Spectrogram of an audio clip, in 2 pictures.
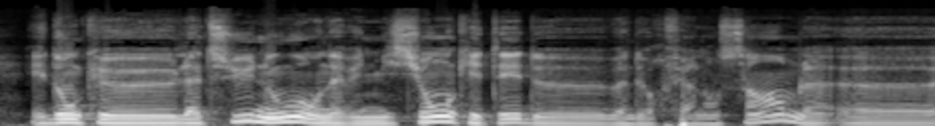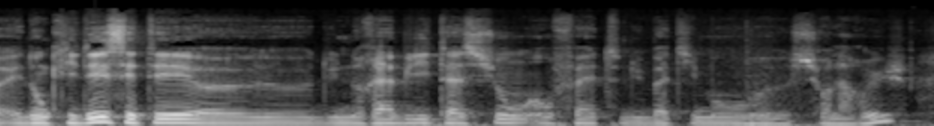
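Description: A man with a fairly low pitch speaks at a moderate pace, his pitch varying in an ordinary way while his loudness swings widely. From southern France, near Nice. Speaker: architect. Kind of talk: interview. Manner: halting.

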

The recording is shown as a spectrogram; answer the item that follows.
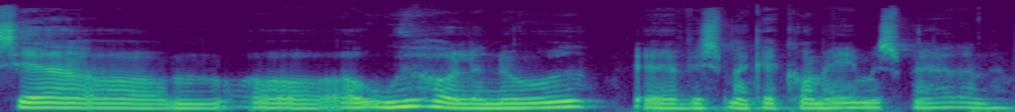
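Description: A woman speaks in a dark, mellow tone at a moderate pace with fairly even intonation. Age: 50s. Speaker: chronic pain patient. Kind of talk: personal testimony interview. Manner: hesitant, many fillers.

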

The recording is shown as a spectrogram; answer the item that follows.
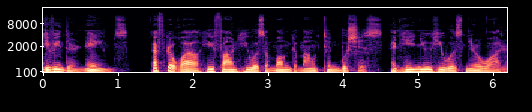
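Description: A man with an American accent, medium in pitch, with a dark, mellow tone, ordinary pitch variation and a moderate pace, in a dry, close sound with no echo on a very clean recording with a silent background. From Pueblo homelands, US Southwest. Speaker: podcast host and storyteller. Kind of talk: elder-style storytelling, retelling Coyote tales in a measured narrative. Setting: studio.

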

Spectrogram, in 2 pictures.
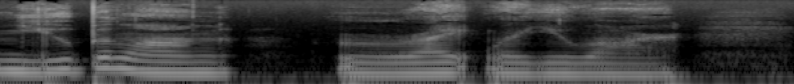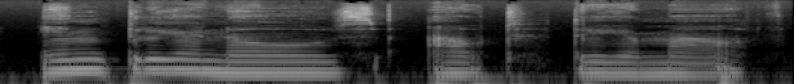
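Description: Somewhat breathy and fairly low-pitched, a woman talks at a fairly slow pace with lively intonation. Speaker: podcast host, student housing professional. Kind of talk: guided breathing meditation, calm and soothing, then casual chat. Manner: slow, soft, rhythmic and coaxing during breathing exercise; animated, candid, conversational, upbeat.

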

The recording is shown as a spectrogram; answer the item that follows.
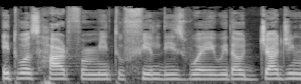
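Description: In an Italian accent, a woman speaks at medium pitch and a moderate pace on a very clean recording with a silent background. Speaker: podcast host, yoga and art teacher. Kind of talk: personal narration.

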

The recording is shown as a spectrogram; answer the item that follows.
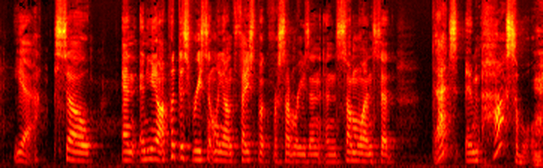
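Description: Noticeable background noise behind a woman's fairly low-pitched voice. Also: ordinary pitch variation, moderate pace. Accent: American. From Baltimore, Maryland. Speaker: state senator. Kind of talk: interview.

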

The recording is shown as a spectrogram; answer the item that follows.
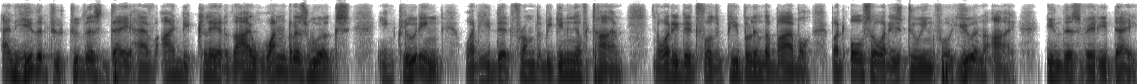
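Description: A man with a normal speaking voice and fairly low pitch talks at a fairly quick pace with lively intonation. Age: 60s. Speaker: preacher. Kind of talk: sermon.

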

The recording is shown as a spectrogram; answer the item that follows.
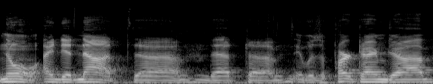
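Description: With audible room echo around him, a man at a medium pitch speaks with fairly even intonation. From southwestern Minnesota, rural. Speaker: retired hospital executive. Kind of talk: interview reminiscence.

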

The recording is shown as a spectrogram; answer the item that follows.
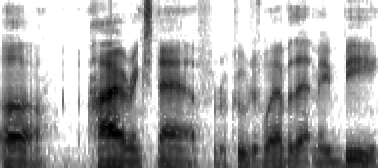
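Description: In a very clean recording with a silent background, a man with a Louisiana accent speaks at a fairly low pitch in a flat monotone. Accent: Cajun Louisiana. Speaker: insurance agency leader. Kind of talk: casual interview.

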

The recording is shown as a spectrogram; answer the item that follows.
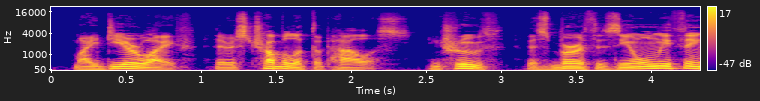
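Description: Speech comes in an unforced reading voice with ordinary pitch variation.

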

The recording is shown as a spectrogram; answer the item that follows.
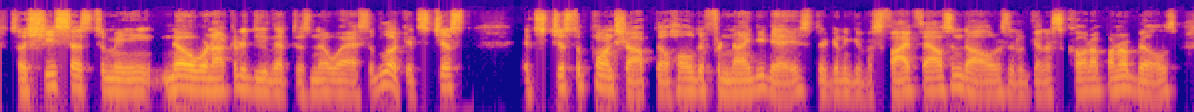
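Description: Somewhat breathy and at a medium pitch, a man talks at a very fast pace with fairly even intonation, in a dry, close sound with no echo and a quiet background. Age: 50s. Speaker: online entrepreneur, software company founder. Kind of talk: interview. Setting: call.

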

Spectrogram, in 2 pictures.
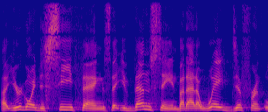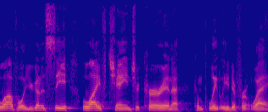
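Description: Speaking with an American accent, a man has a fairly high pitch and lively intonation. He keeps a moderate pace with hardly any pauses. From US Midwest. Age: 50s. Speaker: pastor. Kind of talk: sermon. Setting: church.

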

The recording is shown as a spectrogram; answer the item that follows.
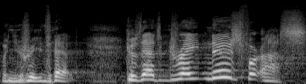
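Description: With an American accent, a man speaks in an animated tone, his pitch swinging very widely. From US Midwest, Illinois. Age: 60s. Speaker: pastor. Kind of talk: sermon.

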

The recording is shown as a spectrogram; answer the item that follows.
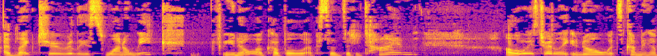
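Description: A woman's animated voice with ordinary pitch variation over noticeable background noise. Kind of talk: casual monologue. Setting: home recording in a closet.

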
